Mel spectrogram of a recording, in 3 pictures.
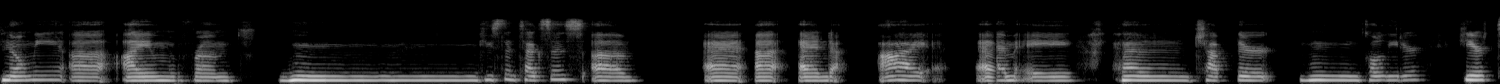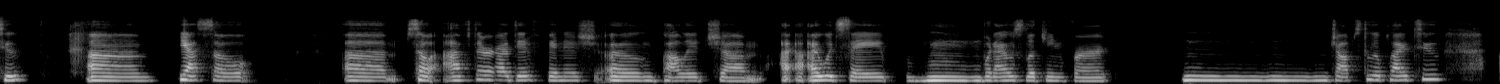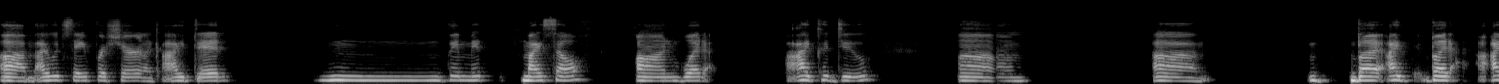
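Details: Adult stuttering support group chapter co-leader who stutters, with repetitions and fillers; stuttering.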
